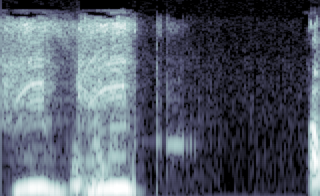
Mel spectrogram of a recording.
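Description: A man's voice making a loud two-part hummed "uh-huh", each part rising and falling in pitch, then a short faint tone about a second in, with speech starting again near the end.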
